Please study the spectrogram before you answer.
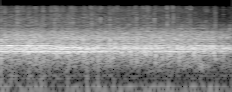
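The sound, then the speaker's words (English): Audience applause, dense and continuous clapping that stays loud and even for the whole two seconds. “I'm going to give you a round of applause.”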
